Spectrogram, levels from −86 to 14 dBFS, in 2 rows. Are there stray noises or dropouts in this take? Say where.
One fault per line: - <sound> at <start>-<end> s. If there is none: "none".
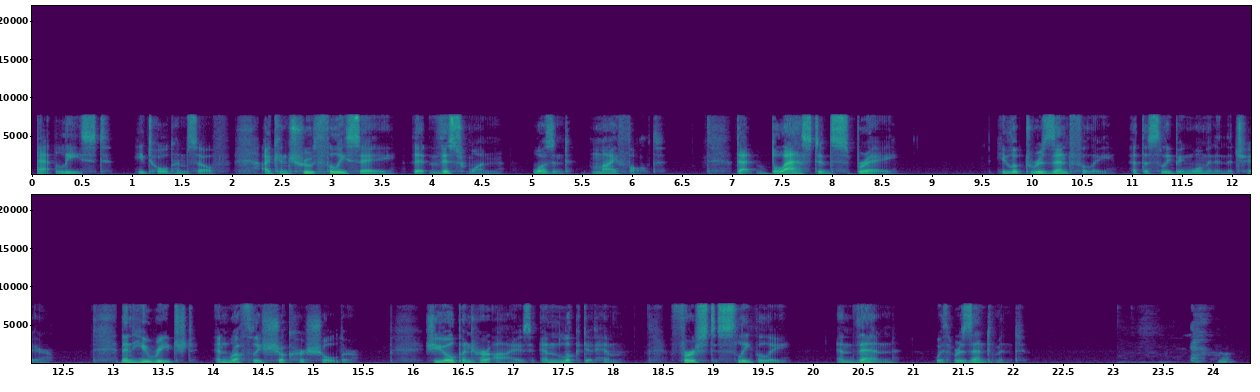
- throat clearing at 23.0-24.3 s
